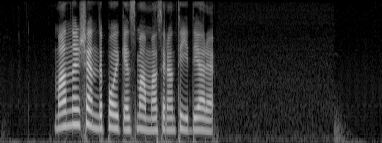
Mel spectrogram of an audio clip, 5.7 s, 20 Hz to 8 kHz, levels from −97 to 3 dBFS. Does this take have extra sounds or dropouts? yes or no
no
